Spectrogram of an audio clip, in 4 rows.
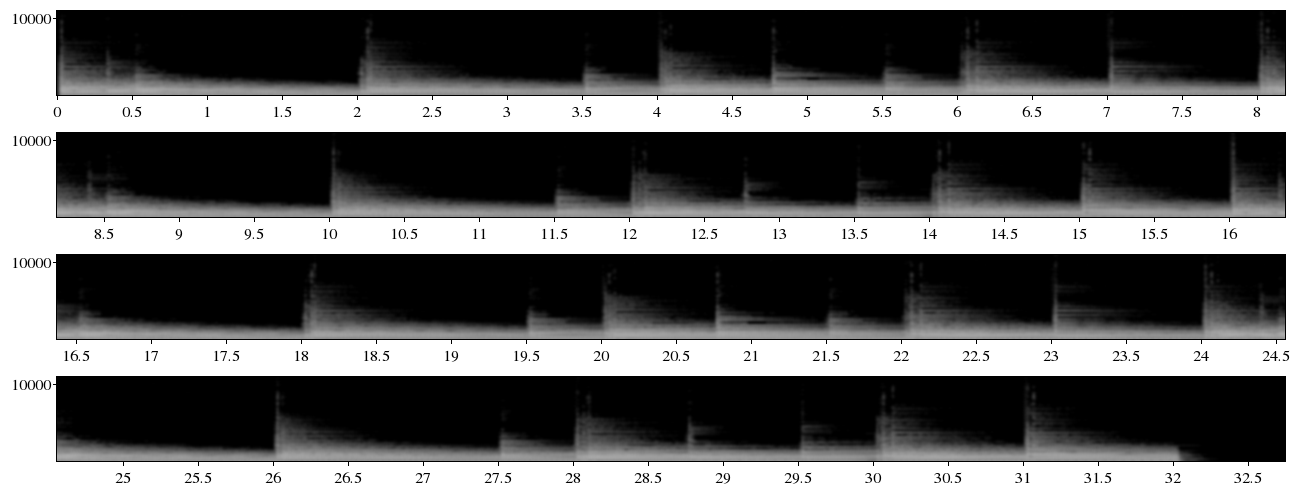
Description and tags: morning- epiano riff 1
Chords are D#maj7, Gm, F, Cm7. 120 bpm.
Progression, Chords, Soft, Chill, E-Piano, Piano, Preset, Lo-Fi, Full, Advanced, Bells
